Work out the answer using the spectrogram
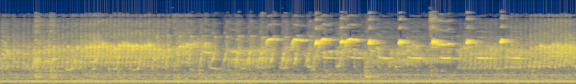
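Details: Waterslager canary of a contest team gives a smooth rolling trill, then a series of sharp, clipped whistled notes repeated roughly twice a second; low hum in the background.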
